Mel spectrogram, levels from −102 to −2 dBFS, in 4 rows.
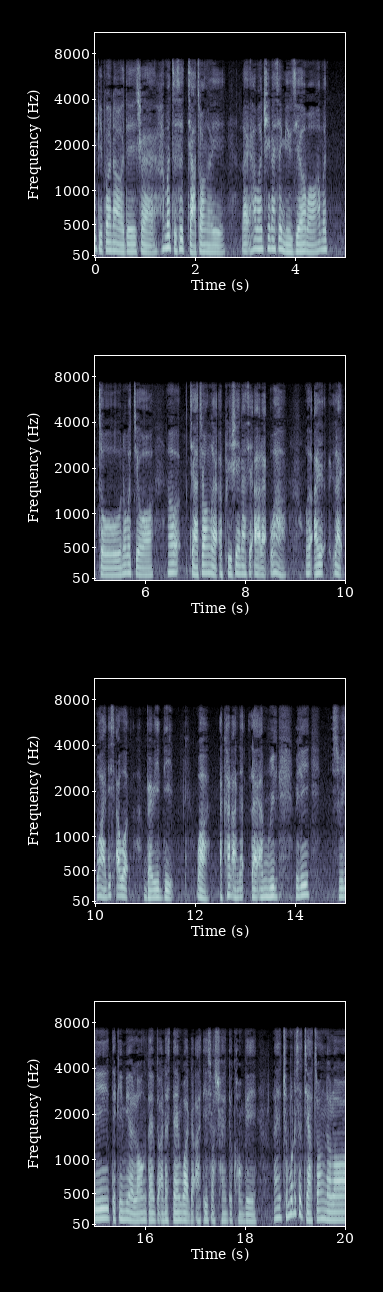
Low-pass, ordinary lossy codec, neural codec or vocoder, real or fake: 7.2 kHz; none; none; real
